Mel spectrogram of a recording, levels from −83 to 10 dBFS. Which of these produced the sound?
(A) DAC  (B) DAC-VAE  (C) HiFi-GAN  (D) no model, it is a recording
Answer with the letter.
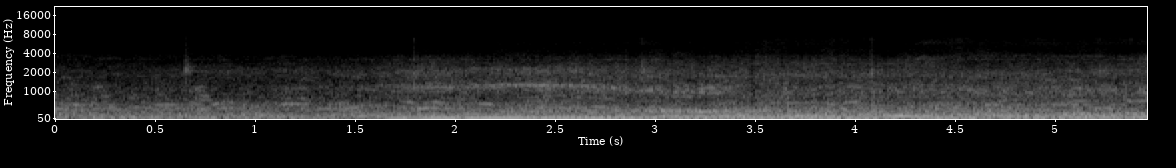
A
